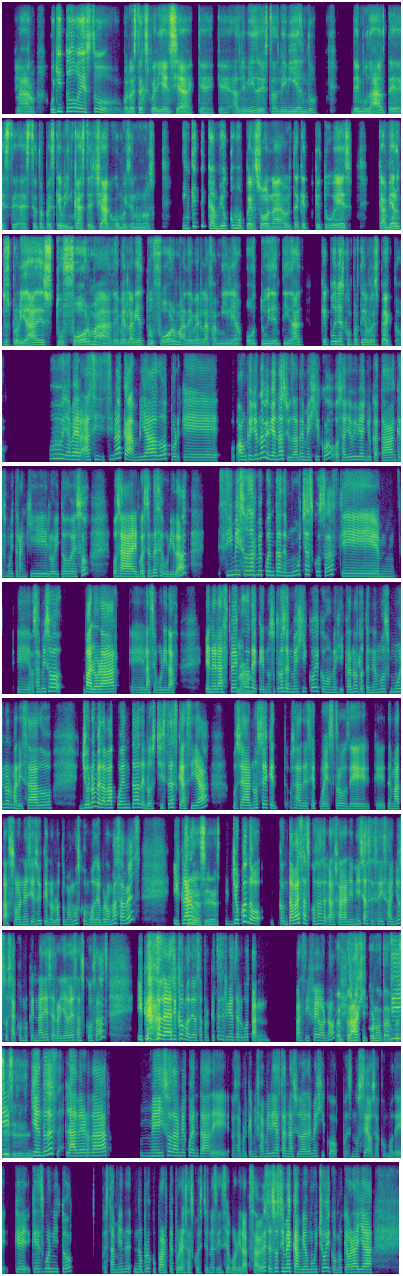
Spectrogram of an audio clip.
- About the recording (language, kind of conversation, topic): Spanish, podcast, ¿Qué te enseñó mudarte a otro país?
- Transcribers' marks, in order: none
